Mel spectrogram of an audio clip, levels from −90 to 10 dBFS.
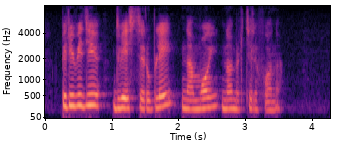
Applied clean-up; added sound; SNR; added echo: none; none; none; none.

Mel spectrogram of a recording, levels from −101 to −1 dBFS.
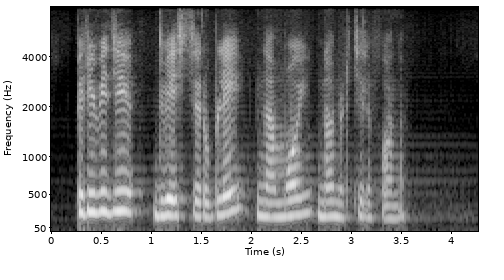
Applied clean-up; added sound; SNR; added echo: neural separator model SepFormer DNS4.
